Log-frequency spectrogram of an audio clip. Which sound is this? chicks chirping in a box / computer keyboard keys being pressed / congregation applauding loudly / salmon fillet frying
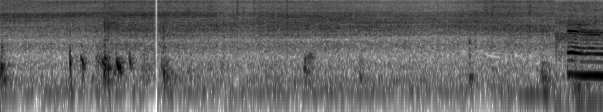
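salmon fillet frying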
